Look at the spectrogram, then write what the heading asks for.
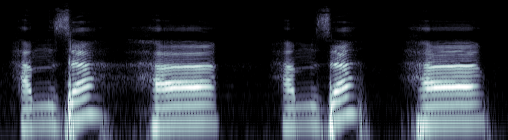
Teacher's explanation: হামজাহ এবং হা এ দুইটা হরফ উচ্চারণ হবে হলকের শুরু থেকে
